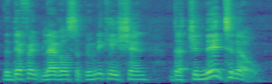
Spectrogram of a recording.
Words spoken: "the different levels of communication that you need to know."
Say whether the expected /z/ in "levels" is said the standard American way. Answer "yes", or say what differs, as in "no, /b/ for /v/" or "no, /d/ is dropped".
no, /s/ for /z/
